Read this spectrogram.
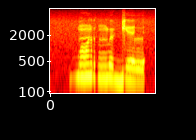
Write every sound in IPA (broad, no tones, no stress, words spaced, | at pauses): ɓõrŋ͡mʏɡʲel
